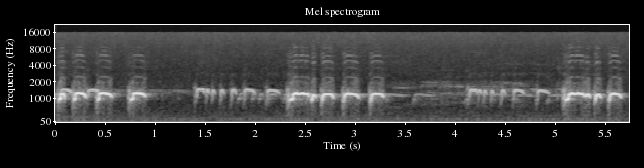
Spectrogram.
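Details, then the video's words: Local perkutut zebra dove singing actively, giving bursts of short, hooked cooing notes near one pitch, three to five per phrase, with pauses of about half a second between phrases. "Perkutut Lokal Gacor Suara Mewah"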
